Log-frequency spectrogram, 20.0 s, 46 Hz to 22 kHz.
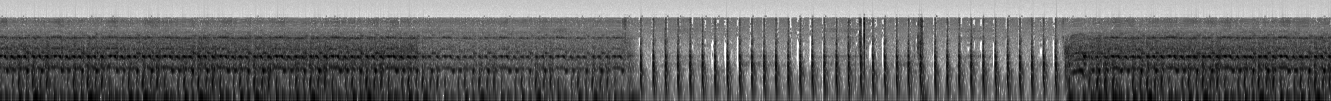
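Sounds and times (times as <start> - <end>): engine starter whine: 0.0 - 9.6, 16.0 - 19.9
engine cranking knocks: 0.0 - 19.9.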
